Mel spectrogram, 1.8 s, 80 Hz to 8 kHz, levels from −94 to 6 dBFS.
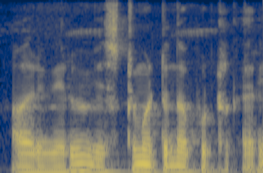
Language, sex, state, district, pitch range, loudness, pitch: Tamil, male, Tamil Nadu, Nilgiris, 85-100 Hz, -18 LUFS, 90 Hz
